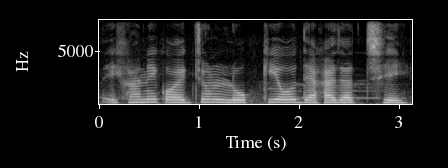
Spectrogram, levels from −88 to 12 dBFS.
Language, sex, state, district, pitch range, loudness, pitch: Bengali, female, West Bengal, Alipurduar, 230-255 Hz, -16 LUFS, 235 Hz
